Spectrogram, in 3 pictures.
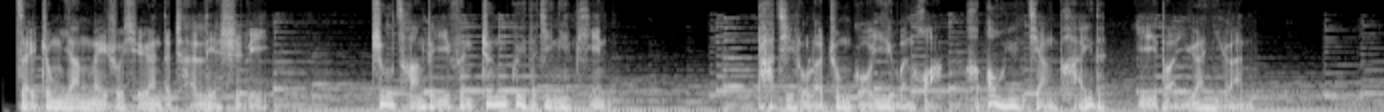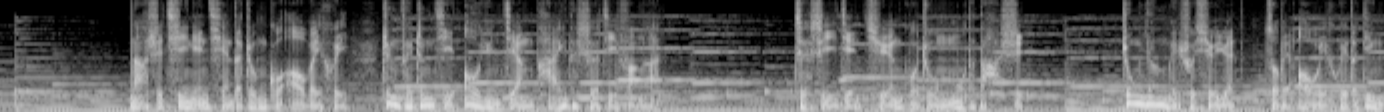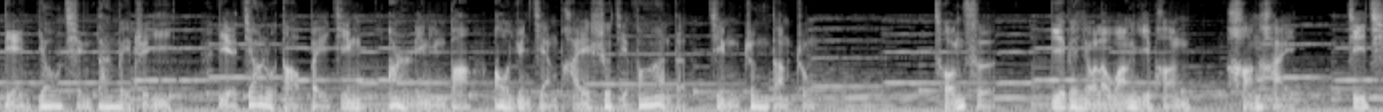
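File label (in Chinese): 男国大音-专题-浑厚; 盛世美玉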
